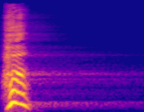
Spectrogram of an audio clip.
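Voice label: Attack Light, Arabic; bloom minigame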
